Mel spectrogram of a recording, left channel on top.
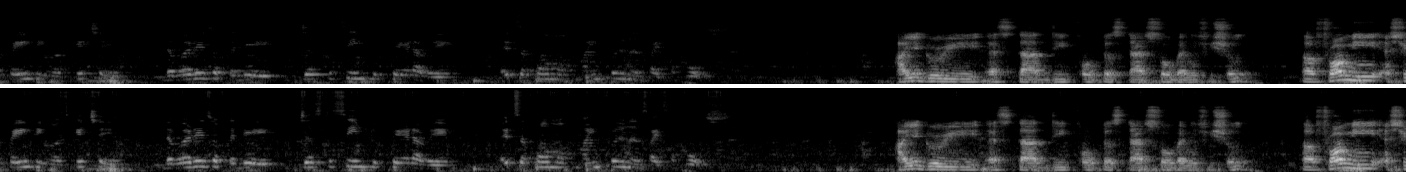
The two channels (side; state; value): both; normal; correlation 0.35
